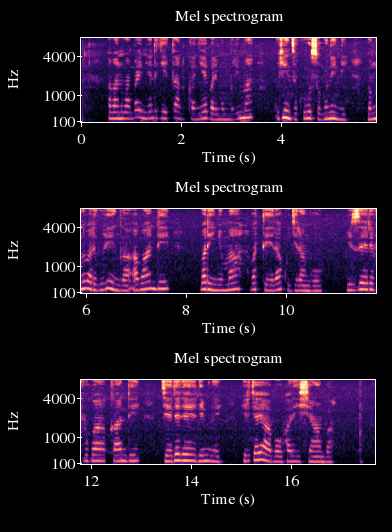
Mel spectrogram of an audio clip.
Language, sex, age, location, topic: Kinyarwanda, female, 36-49, Huye, agriculture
